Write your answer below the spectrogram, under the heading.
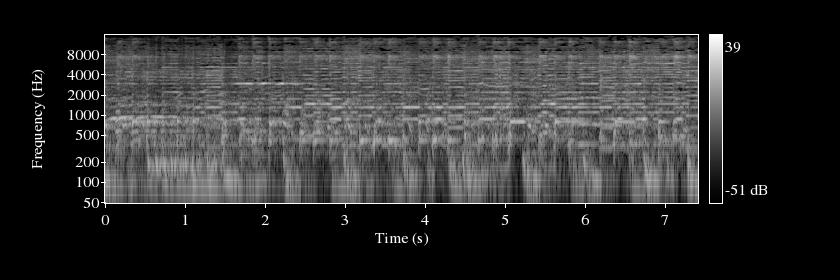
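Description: Live Uttarakhandi folk music: a two-headed hand drum keeps a steady, driving rhythm under a melody line.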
